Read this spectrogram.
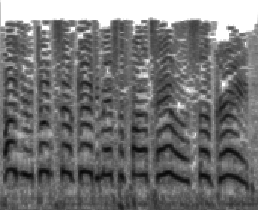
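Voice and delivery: gushing groupie voice. Retold or imitated. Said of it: "Yeah, they're".

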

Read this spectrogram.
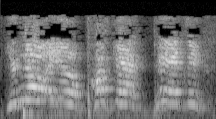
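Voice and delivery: high, shouting rant, daring him; ranting and raving. Real, not acted. Chunks daring the prankster to come down, shouting in a high rant. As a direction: yell the challenge, barely holding back swears. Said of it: "All that ranting and raving".

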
